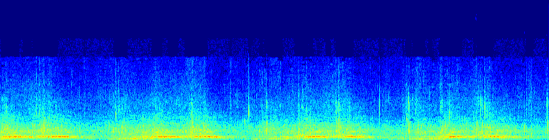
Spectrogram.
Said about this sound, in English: You get the standing ovation here. You can hear the cheering. You can't see the standing ovation.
